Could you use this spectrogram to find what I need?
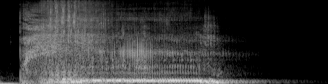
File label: portrait synthetic; Stellaris; machineage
